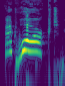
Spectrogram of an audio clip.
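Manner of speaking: loud, very high-pitched exclamation; Emmett Brown. Acted. Quoting the movie's inventor to co-host, wildly triumphant shout. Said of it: "Emmett Brown is like".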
